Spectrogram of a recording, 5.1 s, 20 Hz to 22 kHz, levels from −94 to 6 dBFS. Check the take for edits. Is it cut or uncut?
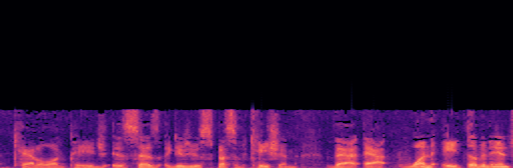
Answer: uncut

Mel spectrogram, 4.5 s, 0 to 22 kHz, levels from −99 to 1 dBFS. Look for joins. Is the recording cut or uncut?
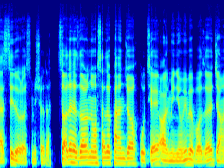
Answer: cut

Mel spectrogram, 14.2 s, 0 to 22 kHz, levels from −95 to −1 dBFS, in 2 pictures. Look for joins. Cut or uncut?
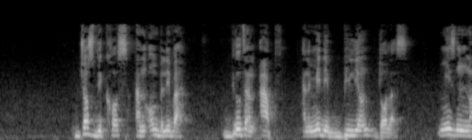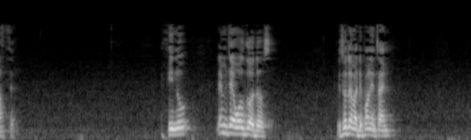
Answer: uncut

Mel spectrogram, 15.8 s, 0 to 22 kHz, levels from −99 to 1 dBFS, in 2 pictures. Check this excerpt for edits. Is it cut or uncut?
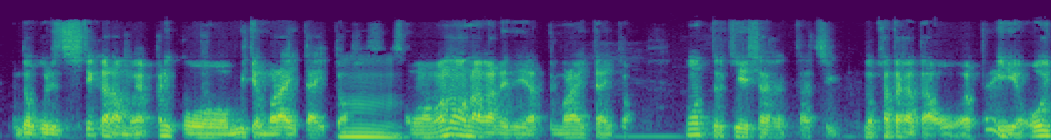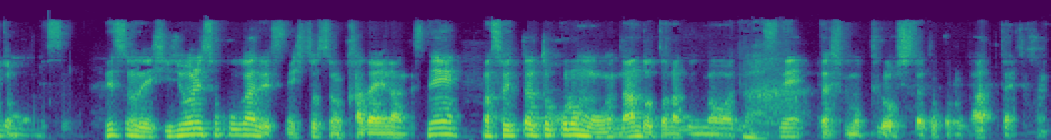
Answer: cut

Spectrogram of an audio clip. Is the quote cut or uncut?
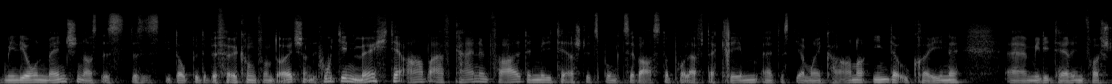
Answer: cut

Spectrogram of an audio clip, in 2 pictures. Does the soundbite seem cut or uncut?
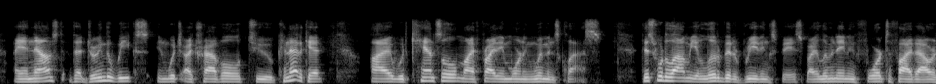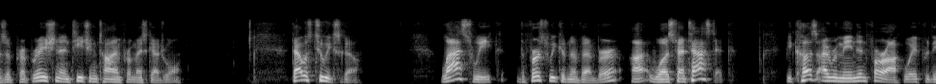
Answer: uncut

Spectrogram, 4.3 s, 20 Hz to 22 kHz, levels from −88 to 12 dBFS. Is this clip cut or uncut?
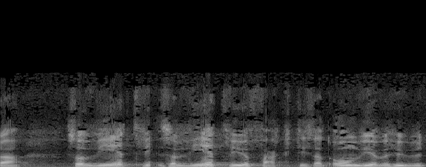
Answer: cut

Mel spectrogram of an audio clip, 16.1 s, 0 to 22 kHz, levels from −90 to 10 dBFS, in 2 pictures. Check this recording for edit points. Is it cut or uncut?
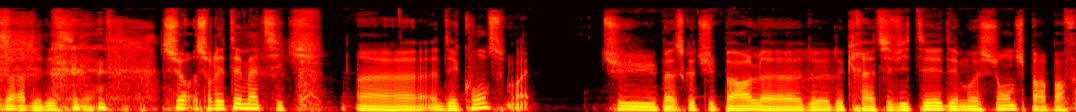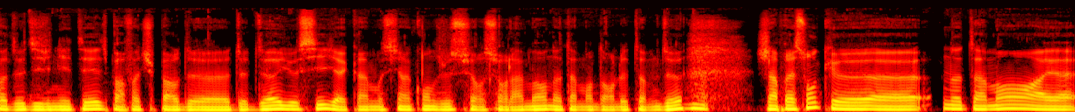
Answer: cut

